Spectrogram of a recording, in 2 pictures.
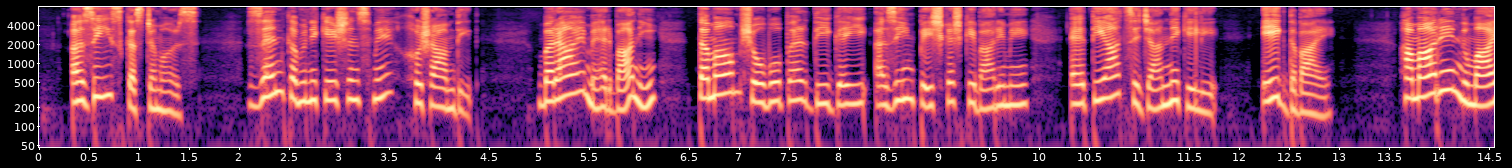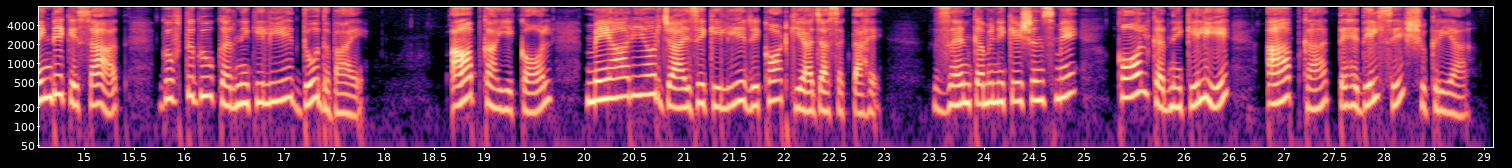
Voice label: Urdu IVR raw

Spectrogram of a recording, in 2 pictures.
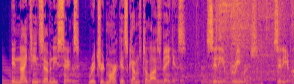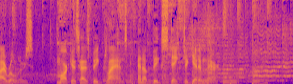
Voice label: Narrations Voice Over

